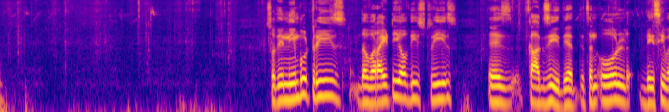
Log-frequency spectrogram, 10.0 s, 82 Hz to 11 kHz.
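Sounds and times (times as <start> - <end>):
footsteps on dry grass: 0.0 - 10.0.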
